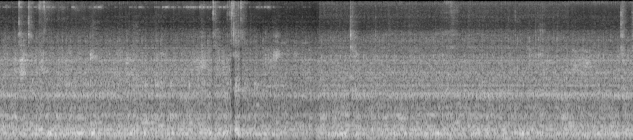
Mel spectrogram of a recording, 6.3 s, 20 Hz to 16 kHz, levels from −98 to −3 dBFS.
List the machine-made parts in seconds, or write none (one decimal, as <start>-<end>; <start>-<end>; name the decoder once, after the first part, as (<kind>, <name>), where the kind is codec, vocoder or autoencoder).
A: none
